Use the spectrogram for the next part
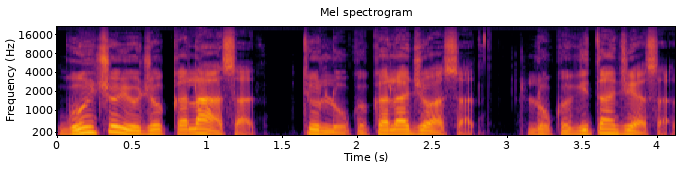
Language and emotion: Goan Konkani, neutral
